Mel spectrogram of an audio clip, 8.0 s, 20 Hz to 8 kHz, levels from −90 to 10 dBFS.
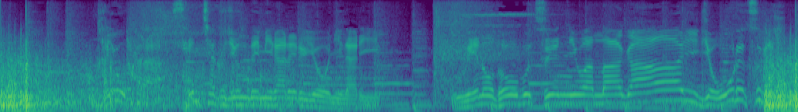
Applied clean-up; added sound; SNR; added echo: none; Thunder; -2 dB; none.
